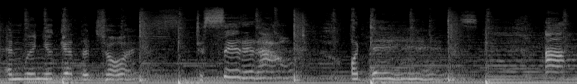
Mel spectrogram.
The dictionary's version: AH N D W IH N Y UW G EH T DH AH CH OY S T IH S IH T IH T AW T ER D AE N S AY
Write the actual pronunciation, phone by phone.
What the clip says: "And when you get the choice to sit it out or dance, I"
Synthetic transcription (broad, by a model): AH N W IH N Y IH G EH T DH AH CH OY S T IH S IH T IH T AW T ER D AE N S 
